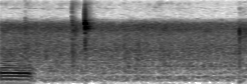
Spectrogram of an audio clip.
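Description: A drawn-out spoken "so" trails off, then steady low background hiss. Two faint, sharp clicks come close together a little under a second in.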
